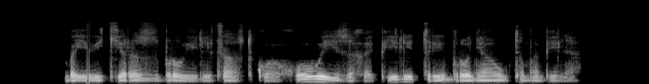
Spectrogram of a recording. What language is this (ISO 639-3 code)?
bel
